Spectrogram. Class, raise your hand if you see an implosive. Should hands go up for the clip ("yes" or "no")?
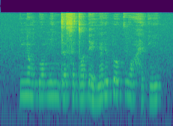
yes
